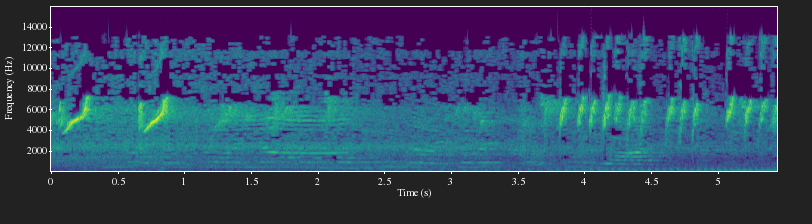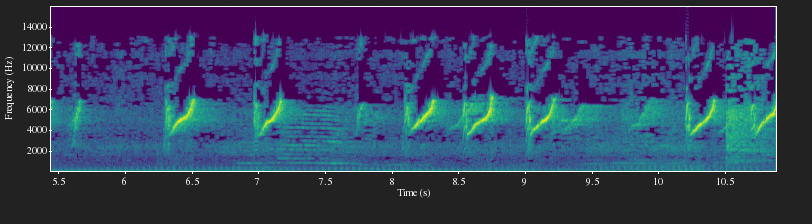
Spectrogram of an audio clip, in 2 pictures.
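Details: A caged sunbird (five-colour sunbird) in Tân Phú, Đồng Nai, Vietnam sings a high, thin twitter of sharp, sweeping chirps, in bursts every second or so, over a faint low hum.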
